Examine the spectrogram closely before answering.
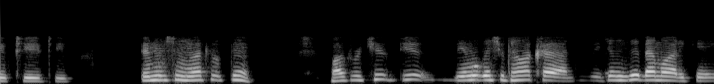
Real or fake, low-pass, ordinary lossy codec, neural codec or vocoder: fake; 3.6 kHz; none; codec, 16 kHz, 0.5 kbps, X-Codec, HuBERT features, trained on balanced general audio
